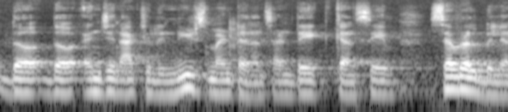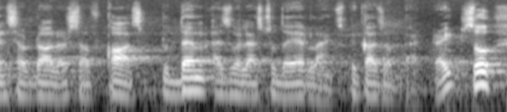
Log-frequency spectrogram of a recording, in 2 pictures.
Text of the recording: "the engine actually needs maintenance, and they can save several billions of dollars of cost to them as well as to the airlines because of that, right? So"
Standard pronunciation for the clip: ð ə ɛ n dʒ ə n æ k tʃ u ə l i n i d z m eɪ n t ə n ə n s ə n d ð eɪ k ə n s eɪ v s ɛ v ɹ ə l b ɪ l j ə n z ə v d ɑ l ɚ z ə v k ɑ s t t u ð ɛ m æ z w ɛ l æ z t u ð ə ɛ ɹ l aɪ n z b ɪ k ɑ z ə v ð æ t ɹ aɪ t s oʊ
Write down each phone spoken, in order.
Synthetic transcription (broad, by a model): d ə ɛ n dʒ ə n æ k tʃ u ə l i n i d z m eɪ n t ə n ə n s ə n d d eɪ k ə n s eɪ v s ɛ v ɹ ə l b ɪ l j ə n s ə v d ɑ l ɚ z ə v k ɑ s t t u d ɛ m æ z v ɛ l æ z t u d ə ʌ ɹ l aɪ n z b ɪ k ɑ z ə v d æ t ɹ aɪ t s oʊ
